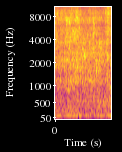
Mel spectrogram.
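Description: Water pouring in a steady hissing splash into chicken masala with butter and flour in a cooking pan, continuous and close for the brief moment.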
